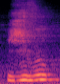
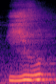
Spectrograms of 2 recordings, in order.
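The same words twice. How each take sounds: No difference in how they are said.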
